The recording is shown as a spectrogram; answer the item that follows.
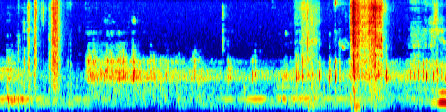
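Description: Faint, muffled audio of a cartoon playing from a small screen's speaker, with a few sharp clicks in the first second and a scraping rustle of handling near the end.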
